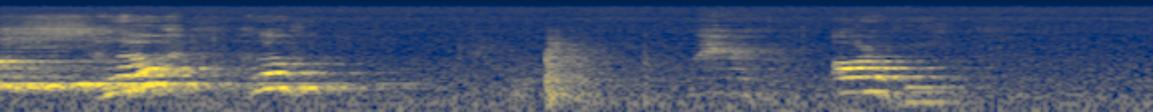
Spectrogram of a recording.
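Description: A young woman speaks with expression.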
